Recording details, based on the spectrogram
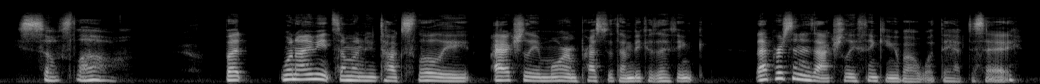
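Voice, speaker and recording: Recorded very cleanly against a silent background, a woman with a Midwestern American accent talks in a fairly low voice. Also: moderate pace. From US Midwest (Wisconsin). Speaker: visual artist running an artist residency. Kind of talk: casual chat. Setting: in person, same room as host.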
